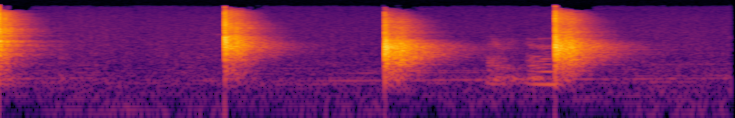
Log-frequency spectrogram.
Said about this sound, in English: Immediately you can feel, I don't know if you can hear it on the sound, but the sound is getting really crisp and clear. Even the little claps are nice and crisp and echoing around the walls.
